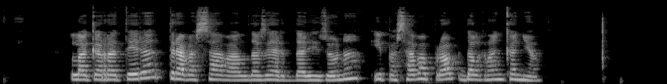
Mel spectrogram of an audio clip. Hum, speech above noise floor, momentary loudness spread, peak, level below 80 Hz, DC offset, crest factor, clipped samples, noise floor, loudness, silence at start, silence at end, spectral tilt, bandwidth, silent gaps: none; 51 dB; 9 LU; -2 dBFS; -72 dBFS; under 0.1%; 20 dB; under 0.1%; -74 dBFS; -22 LUFS; 0.7 s; 0.6 s; -3 dB/octave; 16 kHz; none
